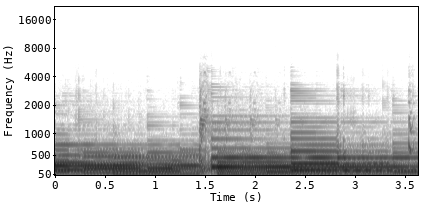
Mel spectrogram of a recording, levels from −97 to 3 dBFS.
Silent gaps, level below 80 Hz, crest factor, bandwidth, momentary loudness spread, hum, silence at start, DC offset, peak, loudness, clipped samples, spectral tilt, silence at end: none; -34 dBFS; 12 dB; 3 kHz; 5 LU; none; 0 s; under 0.1%; -6 dBFS; -19 LUFS; under 0.1%; -14.5 dB/octave; 0 s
